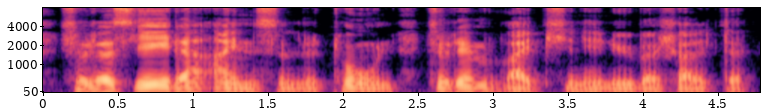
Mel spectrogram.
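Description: A man narrates a storybook in a very low, unhurried voice. His reading is calm and measured, with plain, careful delivery and a leisurely pace that lets each scene unfold. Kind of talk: audiobook narration.

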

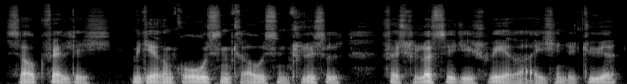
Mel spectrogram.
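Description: A man narrating a classic tale in a measured, deliberate audiobook reading. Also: a bass voice, fairly even intonation, warm tone, no room sound, studio quality.

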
